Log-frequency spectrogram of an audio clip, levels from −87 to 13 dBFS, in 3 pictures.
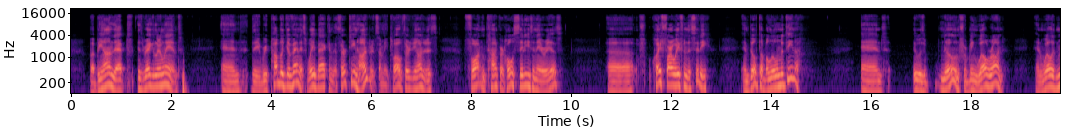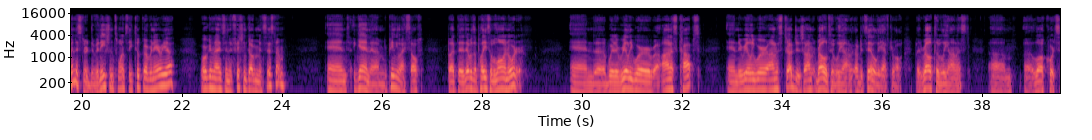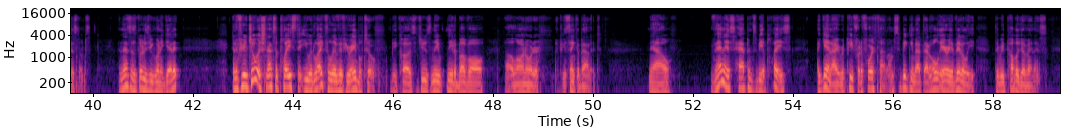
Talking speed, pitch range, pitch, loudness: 180 wpm, 105-145 Hz, 120 Hz, -20 LUFS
